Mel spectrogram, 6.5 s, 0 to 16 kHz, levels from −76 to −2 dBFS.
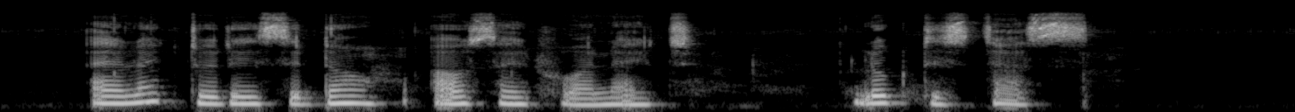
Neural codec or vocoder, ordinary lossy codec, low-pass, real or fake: none; Opus, 64 kbps; 10.8 kHz; real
